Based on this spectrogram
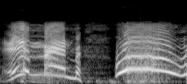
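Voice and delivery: high, loud amen into a whoop; explosive congregation shout. Retold or imitated. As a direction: burst out from the pew. Shouts amen, preacher jumps.

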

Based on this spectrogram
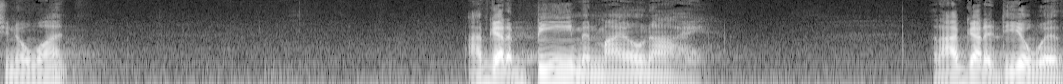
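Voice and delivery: low, soft, confessional sermon voice; hushed, low-pitched pulpit reflection; humbled preaching. Real, not acted. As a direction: drop right down and admit it soberly.

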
